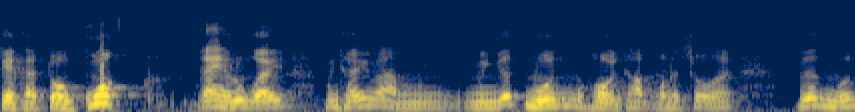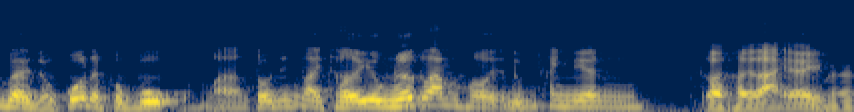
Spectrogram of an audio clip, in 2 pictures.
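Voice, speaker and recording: Over a quiet background, a man talks at a very fast pace in a high voice with lively intonation and a dark, mellow tone. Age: 60s. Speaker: poet. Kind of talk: interview. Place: home room. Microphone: lapel.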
